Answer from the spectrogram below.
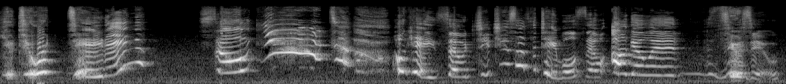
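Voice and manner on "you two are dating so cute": very high, loud fangirl squeal; squealing delight. Acted. Hearing the two are dating, a high loud squeal. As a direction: squeal at how cute they are.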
